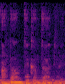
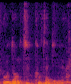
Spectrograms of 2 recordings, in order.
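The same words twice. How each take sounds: First: It is said with an Italian accent. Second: It is said with a French accent. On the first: "En italien" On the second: "avec l'accent français"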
